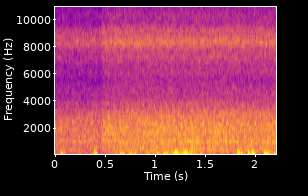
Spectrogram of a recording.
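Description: Steady background hiss from the recording with a few soft, low thumps and no speech.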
